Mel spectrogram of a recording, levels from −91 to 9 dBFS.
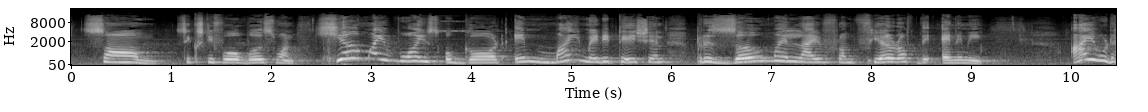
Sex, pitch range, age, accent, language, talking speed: female, 195-270 Hz, 50-69, Indian, English, 125 wpm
